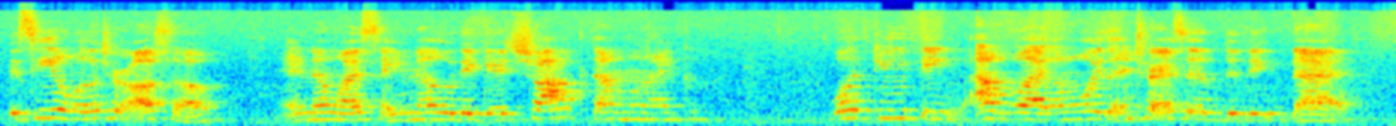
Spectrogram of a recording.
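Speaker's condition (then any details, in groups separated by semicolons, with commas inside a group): Cerebral palsy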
